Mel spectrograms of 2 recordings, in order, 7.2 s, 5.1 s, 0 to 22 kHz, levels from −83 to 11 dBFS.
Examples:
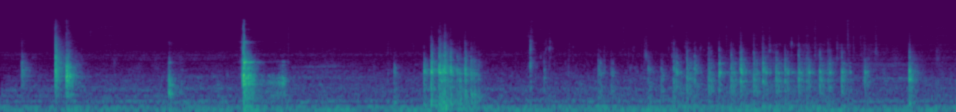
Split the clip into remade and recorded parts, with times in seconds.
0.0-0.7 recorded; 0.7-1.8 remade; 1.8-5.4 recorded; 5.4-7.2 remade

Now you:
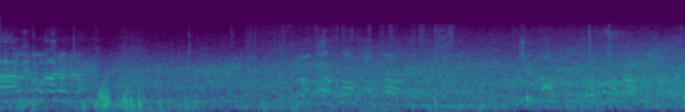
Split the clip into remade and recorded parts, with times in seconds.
0.0-0.6 recorded; 0.6-1.9 remade; 1.9-5.1 recorded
